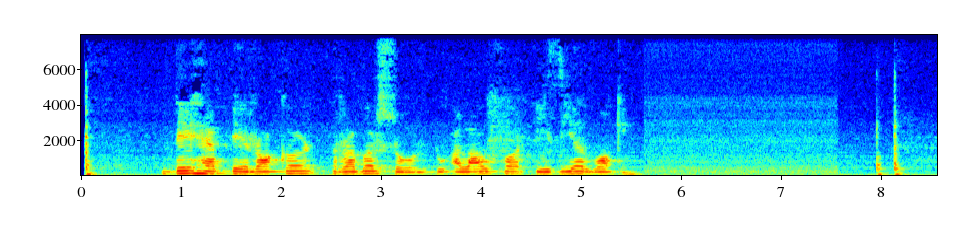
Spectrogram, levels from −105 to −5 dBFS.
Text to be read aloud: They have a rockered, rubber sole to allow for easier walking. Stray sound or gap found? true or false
false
